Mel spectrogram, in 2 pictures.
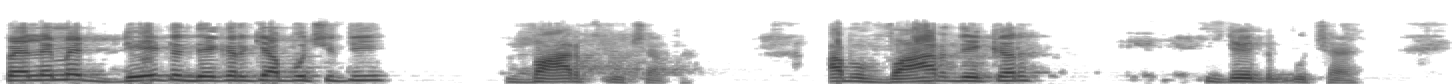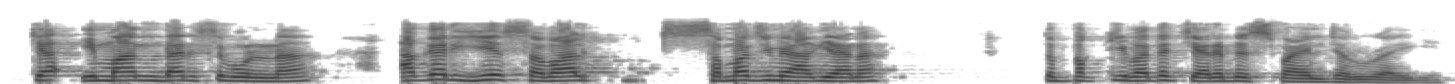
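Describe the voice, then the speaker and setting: A male computer teacher with a high voice and lively intonation lectures unhurriedly, with long pauses between thoughts. He quizzes his students, then answers for them. It's a dull, lo-fi classroom recording.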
